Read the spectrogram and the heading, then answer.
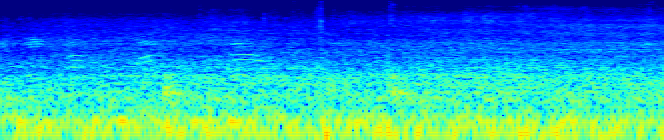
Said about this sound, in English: Looks like a train full of scrap metal going by.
